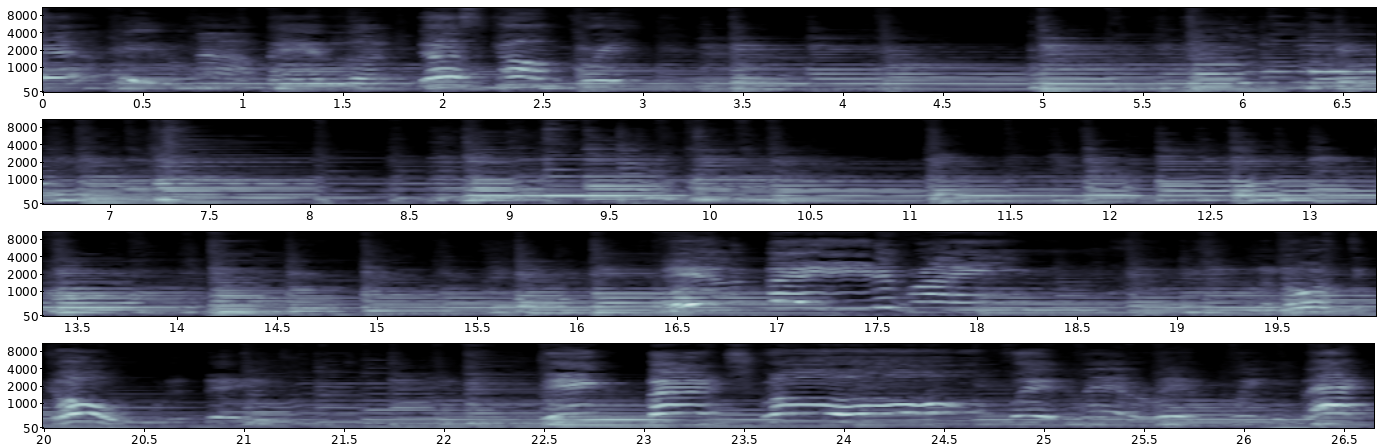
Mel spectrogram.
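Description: An acoustic guitar and a resonator guitar playing together in a folk-bluegrass song, picked and strummed, with notes bending in pitch in the second half.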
